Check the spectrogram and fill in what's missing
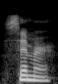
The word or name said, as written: simmer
